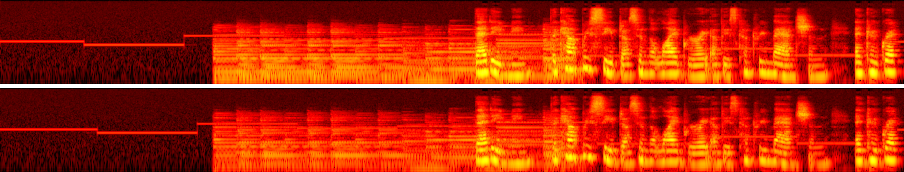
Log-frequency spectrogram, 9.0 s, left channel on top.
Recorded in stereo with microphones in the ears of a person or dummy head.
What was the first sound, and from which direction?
A piano, 15° left (ahead or behind).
